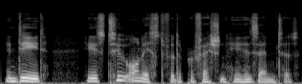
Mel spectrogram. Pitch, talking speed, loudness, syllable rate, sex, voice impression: 125 Hz, 220 wpm, -18 LUFS, 6.5 syllables/s, male, very masculine, very adult-like, slightly muffled, sweet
